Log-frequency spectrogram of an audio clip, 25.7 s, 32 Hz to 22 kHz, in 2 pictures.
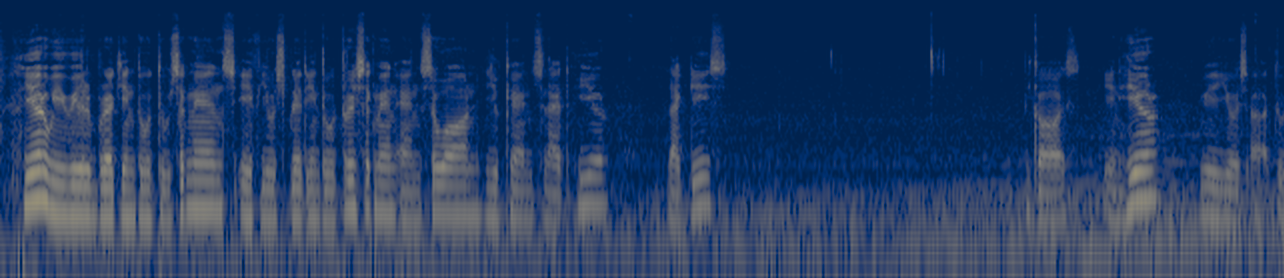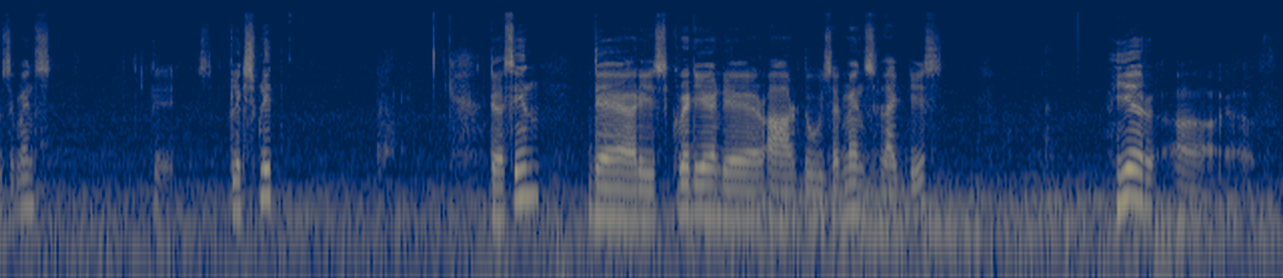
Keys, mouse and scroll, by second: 15.7 click.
